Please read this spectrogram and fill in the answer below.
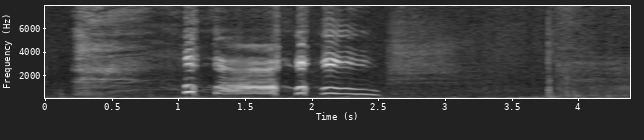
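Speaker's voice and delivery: breathless high-pitched giggle; giddy high laugh. Real, not acted. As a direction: laugh out in pure joy. Thrilled by the catch.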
